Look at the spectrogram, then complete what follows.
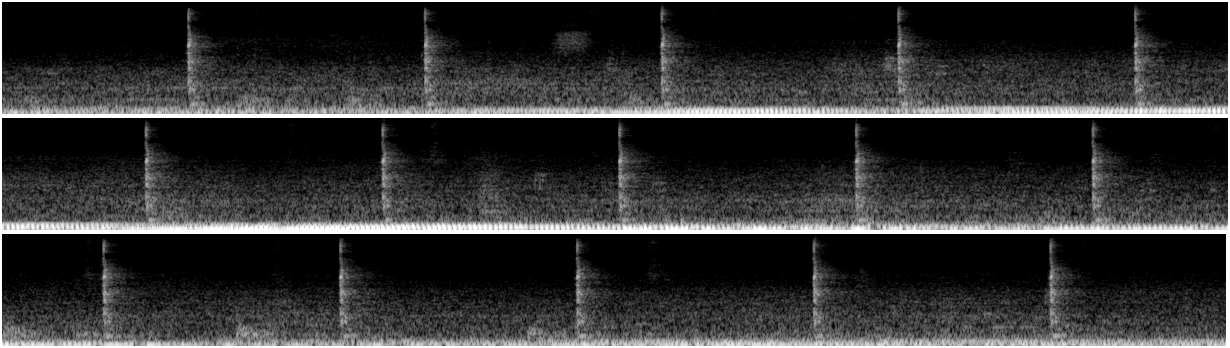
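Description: A sharp tick repeating evenly about once every second and a bit, over a low rumble that swells in the middle and then settles.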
